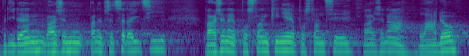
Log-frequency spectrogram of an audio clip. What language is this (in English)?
Czech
